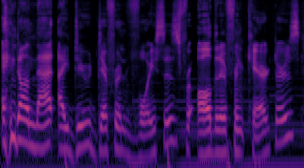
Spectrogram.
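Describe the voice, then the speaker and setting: Canadian man, game streamer, casual rambling chat, headset mic, middle pitch, faint music behind. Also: lively intonation, normal speed. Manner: chatty, lots of fillers and laughs.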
